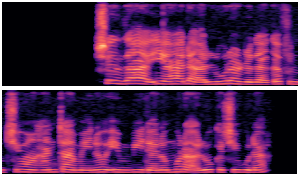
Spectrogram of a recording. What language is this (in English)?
Hausa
